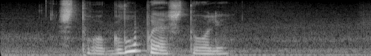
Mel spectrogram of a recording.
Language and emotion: Russian, neutral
